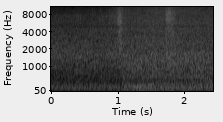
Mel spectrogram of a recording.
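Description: Steady low hum and background noise, with a faint click about a second in.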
